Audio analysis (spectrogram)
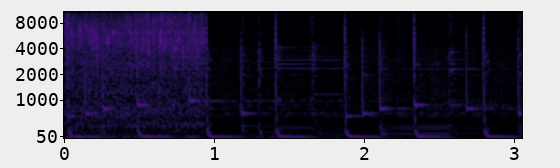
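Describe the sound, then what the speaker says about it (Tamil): Turkey berries (sundakkai) sizzling as they saute in a pan for kulambu, a steady crackling fry with a regular series of low thumping knocks from stirring running through it. "ஸோ இப்போ சுண்டக்காய் நல்லா வதங்கி ஓரளவுக்கு நல்லா சுருங்கி வருது."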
